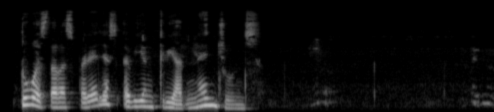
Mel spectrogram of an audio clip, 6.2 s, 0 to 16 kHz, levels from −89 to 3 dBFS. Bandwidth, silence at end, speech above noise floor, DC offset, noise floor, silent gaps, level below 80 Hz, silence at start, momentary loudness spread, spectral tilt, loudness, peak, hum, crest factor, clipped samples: 11 kHz; 0.05 s; 45 dB; under 0.1%; -74 dBFS; none; -82 dBFS; 0.25 s; 16 LU; -6.5 dB/octave; -29 LUFS; -12 dBFS; none; 20 dB; under 0.1%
